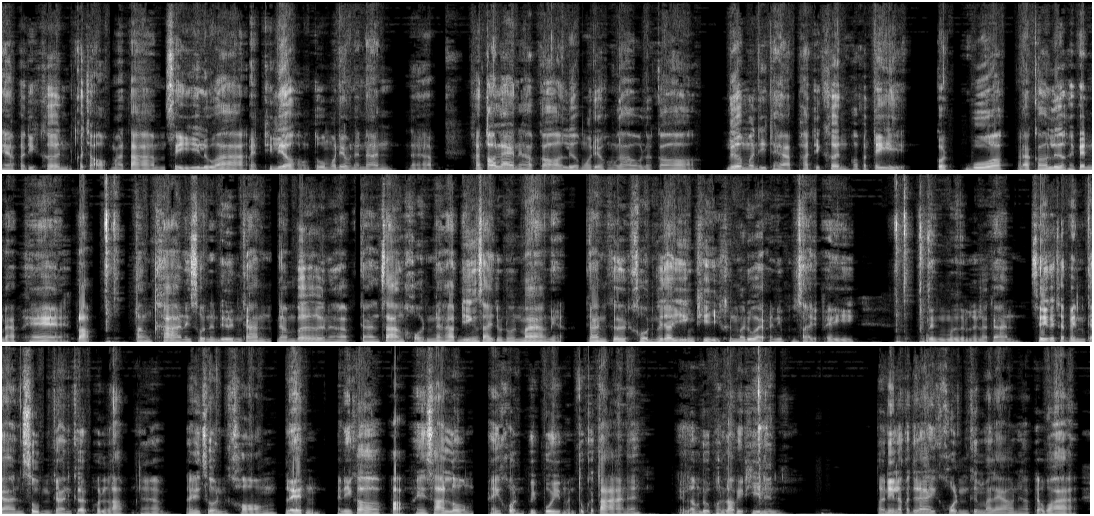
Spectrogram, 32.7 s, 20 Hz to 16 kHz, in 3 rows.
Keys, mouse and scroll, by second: 4.2 click, 5.4 click, 8.3 click, 9.7 click, 11.8 KP_0, 14.4-21.2 drag, 24.9-28.5 drag, 29.8 F12.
